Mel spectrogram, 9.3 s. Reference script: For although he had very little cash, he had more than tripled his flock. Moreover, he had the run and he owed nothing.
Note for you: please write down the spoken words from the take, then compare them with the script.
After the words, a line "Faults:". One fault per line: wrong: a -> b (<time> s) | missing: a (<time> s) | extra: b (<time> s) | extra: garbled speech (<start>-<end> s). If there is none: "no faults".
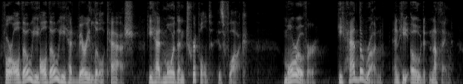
For although he although he had very little cash, he had more than tripled his flock. Moreover, he had the run and he owed nothing.
Faults:
extra: although he (0.8 s)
